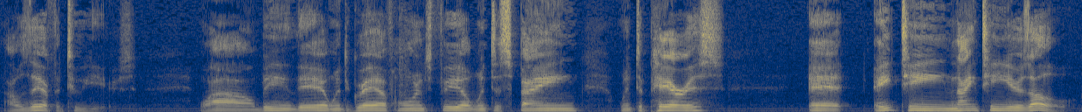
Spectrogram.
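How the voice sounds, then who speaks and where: Mellow-voiced man. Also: mid-range voice, level tone, slow pace. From Detroit, USA. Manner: informal, earnest, explains with everyday examples. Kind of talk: casual talk-show conversation.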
